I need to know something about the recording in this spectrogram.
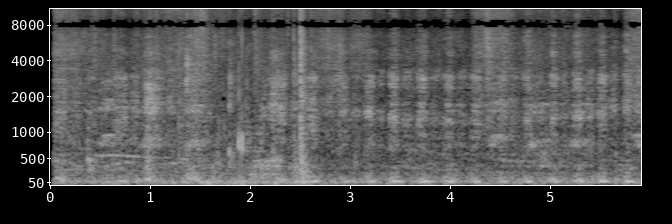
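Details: A female French Bulldog pants in quick, uneven bursts of breath during trans-cervical insemination with a scope, the soft rhythmic huffs repeating steadily over a low background hum.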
